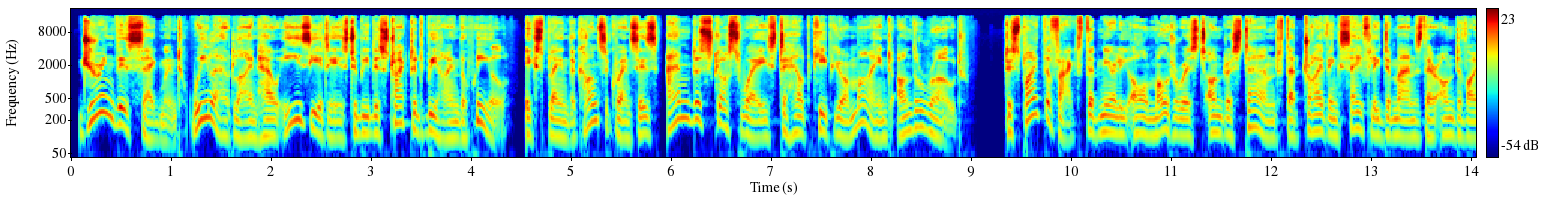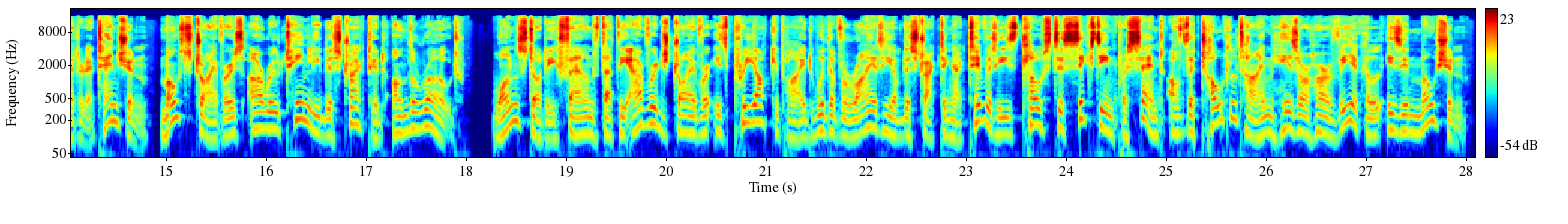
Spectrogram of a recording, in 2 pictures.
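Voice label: Irish English, male, voice over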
